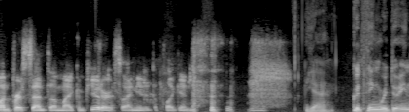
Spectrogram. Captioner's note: laughing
